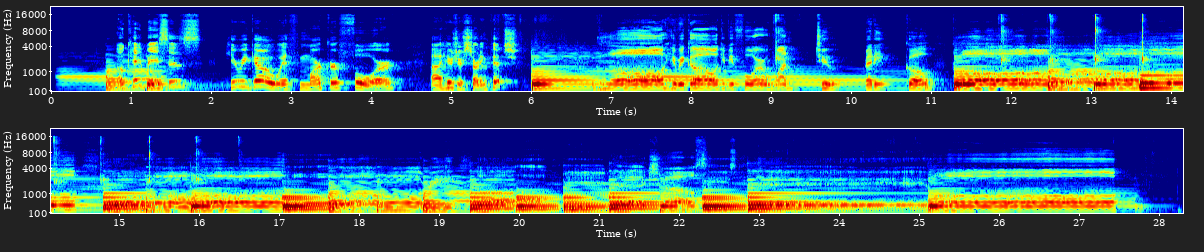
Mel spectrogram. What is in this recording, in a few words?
Bass, choir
